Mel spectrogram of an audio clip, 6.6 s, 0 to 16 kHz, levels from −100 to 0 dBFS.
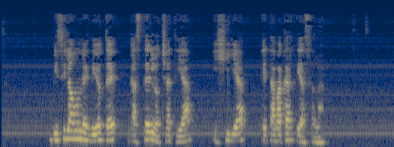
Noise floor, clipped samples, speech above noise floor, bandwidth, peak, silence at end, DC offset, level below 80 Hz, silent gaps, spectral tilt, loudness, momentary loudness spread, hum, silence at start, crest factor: -57 dBFS; under 0.1%; 30 dB; 11.5 kHz; -10 dBFS; 1.15 s; under 0.1%; -68 dBFS; none; -5.5 dB/octave; -28 LUFS; 12 LU; none; 0.85 s; 18 dB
